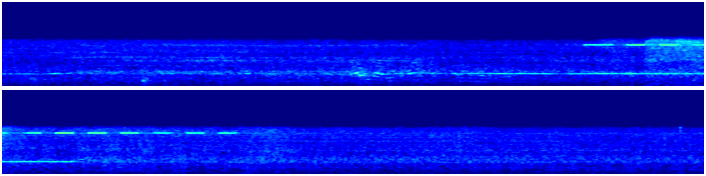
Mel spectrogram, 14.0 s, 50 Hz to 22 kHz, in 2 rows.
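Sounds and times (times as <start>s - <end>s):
high electronic beeps: 5.8s - 9.4s.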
